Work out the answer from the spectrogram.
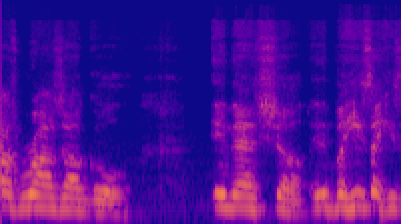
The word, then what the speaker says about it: Ra's al Ghul: when it comes to Ra's al Ghul. My goodness. Well, I think they did that because Ra's is like it's what is it, Arabic, right? It's an Arabic name.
